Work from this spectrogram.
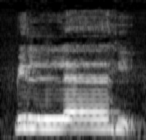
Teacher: Ini lafadz Allah yang dibaca tipis, karena sebelum lafadz Allah itu ada tanda baca kasroh ya. Kalau yang dibaca tebal itu kan kalau tidak salah sebelum lafadz Allah itu ada fathah atau dhammah.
